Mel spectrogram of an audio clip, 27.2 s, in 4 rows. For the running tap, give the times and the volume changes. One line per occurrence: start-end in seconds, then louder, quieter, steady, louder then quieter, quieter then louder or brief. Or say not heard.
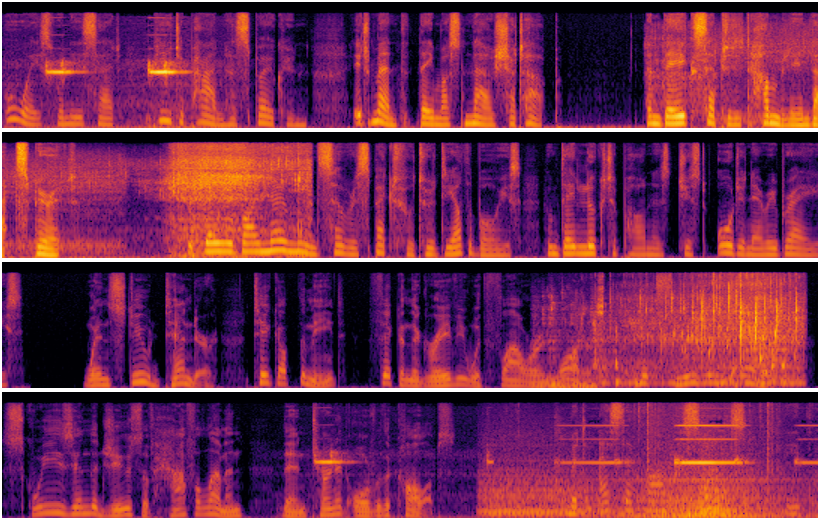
5.3-9.4 louder
18.0-20.3 brief.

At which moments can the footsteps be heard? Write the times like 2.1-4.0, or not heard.
not heard.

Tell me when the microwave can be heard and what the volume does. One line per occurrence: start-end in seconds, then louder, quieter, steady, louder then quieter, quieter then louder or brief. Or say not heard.
0.1-1.6 brief
22.9-27.1 louder.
